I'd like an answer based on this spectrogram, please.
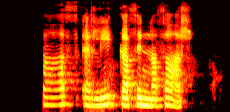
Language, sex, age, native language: Icelandic, female, 50-59, Icelandic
